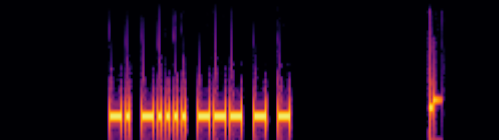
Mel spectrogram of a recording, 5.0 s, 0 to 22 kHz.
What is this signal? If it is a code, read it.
Morse code, heard as a keyed tone, about 30 wpm, 700 Hz. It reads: N6OTT
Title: USA Call Signs - 4x Character Spacing - 30wpm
